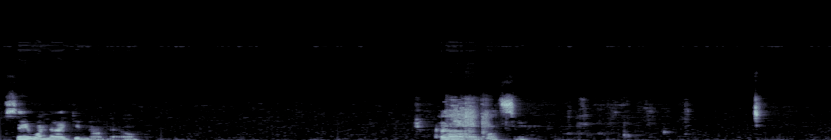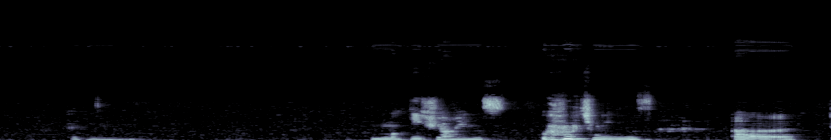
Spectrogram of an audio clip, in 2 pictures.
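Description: A young woman speaks calmly and close to the microphone, in short bursts.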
